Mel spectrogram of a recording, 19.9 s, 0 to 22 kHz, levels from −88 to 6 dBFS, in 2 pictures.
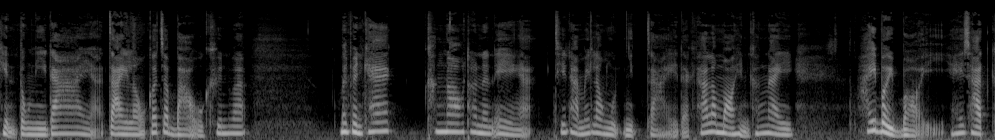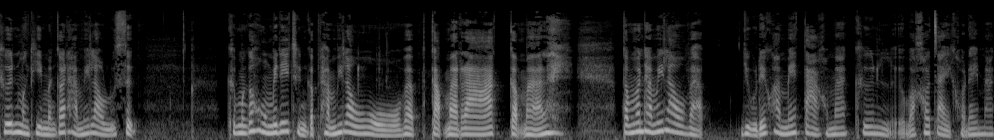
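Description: Speech recording, no technical faults found.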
